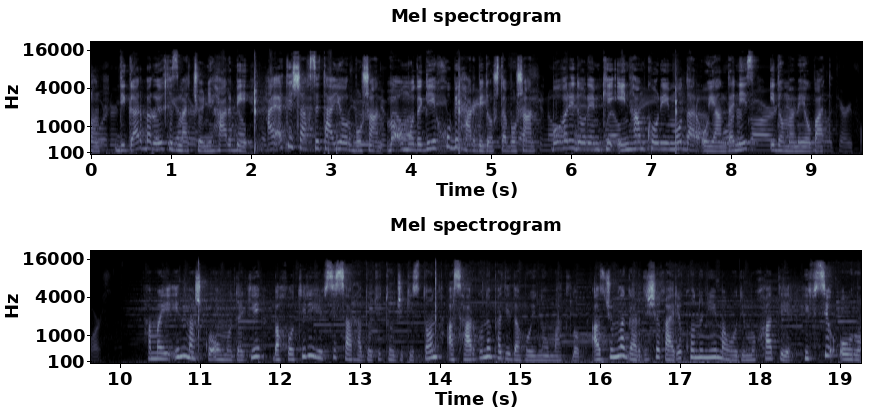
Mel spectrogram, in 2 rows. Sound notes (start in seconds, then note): 10.8 journalist narrating in tajik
